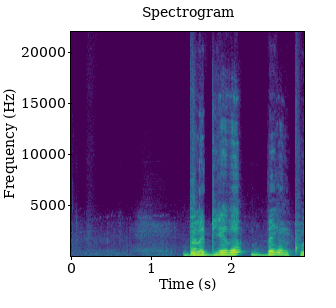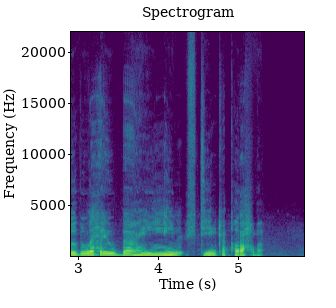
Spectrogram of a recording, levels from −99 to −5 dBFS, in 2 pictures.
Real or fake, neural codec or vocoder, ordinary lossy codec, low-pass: fake; codec, 44.1 kHz, 1.7 kbps, Pupu-Codec; none; none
